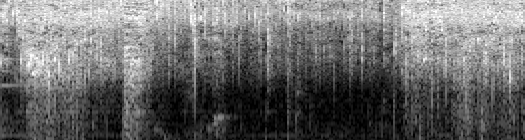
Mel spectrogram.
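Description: Whole cumin, whole garam masala, dry chilli and a bay leaf sizzling in hot oil for a paneer dish, a steady crackling fry with sharp pops and a stirring scrape, close and fairly loud.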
